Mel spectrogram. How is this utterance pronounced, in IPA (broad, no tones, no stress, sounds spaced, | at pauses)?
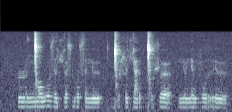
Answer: ɹ ə ŋ͡ǀ ɔ w o z ə ç œ s ɡ o s ə n ø | ɡ͡ǀ o ɬ ə ç a r ɡ͡ǀ o ʃ œ | n ø n ɛ w v o r ø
